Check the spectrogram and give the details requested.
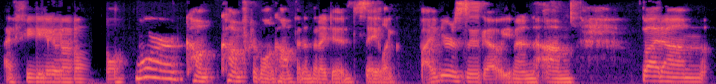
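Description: Woman, low-pitched voice, interview guest, reflective, rambling, self-interrupting, casual, slightly dull recording. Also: expressive, normal speed, vocal fry, fairly bright tone.

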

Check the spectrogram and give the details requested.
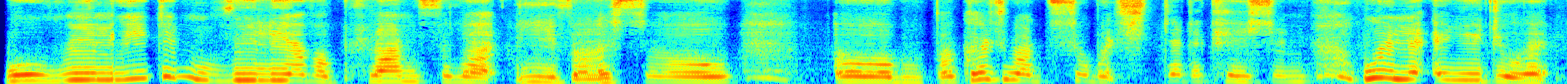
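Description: A man's voice: a little high, animated, normal speed, darkish tone, poor audio. A man playing a laid-back purgatory leader trying to sound cool, slangy and hesitant, in an amateur cartoon. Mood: hesitant, eager. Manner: slangy, bro-heavy, hesitant.

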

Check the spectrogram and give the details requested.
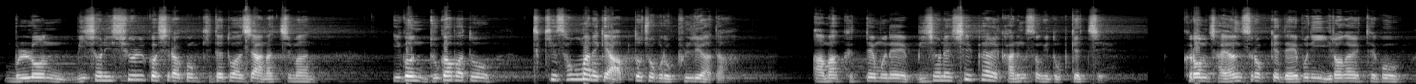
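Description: An observant young male player in an audio drama. The narration is measured, slightly high and reflective. Long reverb trails each line. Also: expressive, bright, forceful tone. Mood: tense. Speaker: narrator and lead character. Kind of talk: first-person scripted narration.

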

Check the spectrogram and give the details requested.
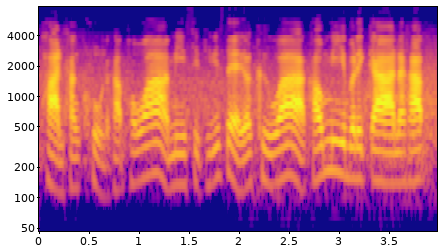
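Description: A man's voice: a little high, steady tone, quick pace, slight background noise. Polite man presenting, slightly dull sound. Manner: polite, ends phrases with formal particles. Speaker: food show host. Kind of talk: casual food chat and presenting to camera.

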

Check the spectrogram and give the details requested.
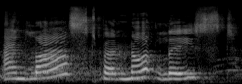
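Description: A woman, giving a lively talk on a theatre stage. Her voice is a bit croaky, and she keeps checking in with the audience with a quick "right?". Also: sits high, background noise. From Australia. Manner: conversational, often tags lines with "right?". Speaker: speaker giving a public talk. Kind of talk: lively public lecture.

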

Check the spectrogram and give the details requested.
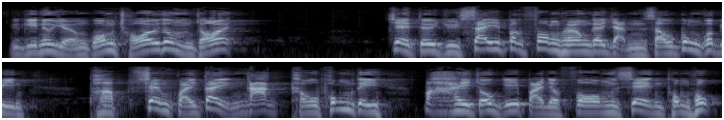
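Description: Unhurried Cantonese man telling historical tales. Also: a little high, animated, a bit bright. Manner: dramatic, colloquial, unhurried. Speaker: storyteller. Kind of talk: animated scripted narration of historical tales.

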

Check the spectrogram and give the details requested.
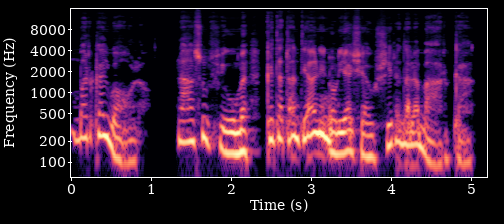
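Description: A man's voice: high-pitched, very animated, measured pace, vocal fry, warm tone, husky, voice pushed up, heavily acted. A man voicing an ogre's sly young wife in a folk tale, plaintively recounting pretended dreams. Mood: coaxing, dreamy.

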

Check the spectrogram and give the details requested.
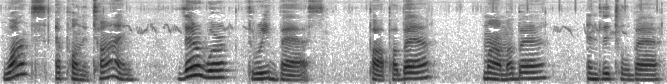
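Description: A woman storyteller reads a children's tale at a slow pace, with a medium-pitched voice. Her phrasing is deliberate and easy to follow for language learners. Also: a little mellow, slightly rough. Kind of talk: scripted children's story narration.

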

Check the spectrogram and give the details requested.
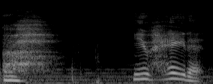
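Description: A woman's voice: medium pitch, slow pace, over music, close to an everyday voice. A woman playing a teasing, perceptive teenage girl in a video game, with a wry, casual manner. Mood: gentle teasing. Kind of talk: naturalistic video game acting.

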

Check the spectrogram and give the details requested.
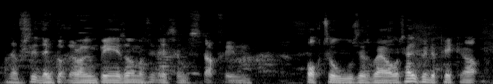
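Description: Low-voiced man chatting in a pub. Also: steady tone, quick pace, darkish tone. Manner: chatty, enthusiastic, lots of ums and restarts. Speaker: beer reviewer. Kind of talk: casual vlog review. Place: indoor pub, seated at table.

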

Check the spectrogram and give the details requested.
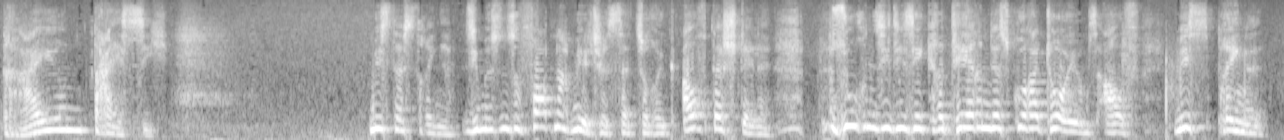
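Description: High-voiced shrewd elderly lady detective. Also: expressive, a little mellow, a little hiss or hum. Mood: deliberate, insistent. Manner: brisk, deliberate, reasoning aloud with authority.

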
